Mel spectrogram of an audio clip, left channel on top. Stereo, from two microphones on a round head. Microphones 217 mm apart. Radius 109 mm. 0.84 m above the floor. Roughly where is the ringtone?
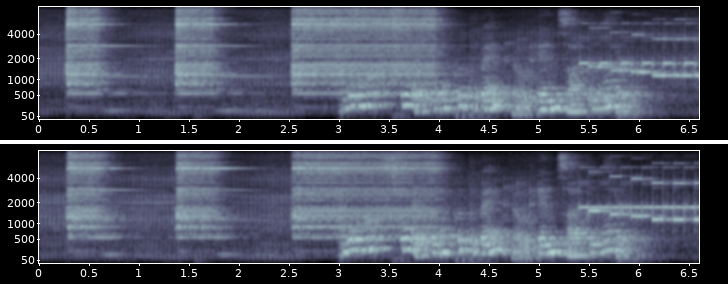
Right.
